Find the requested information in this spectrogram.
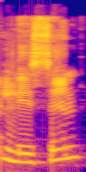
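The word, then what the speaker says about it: listen: तो इसे हम पढ़ते हैं लिसन, ठीक है। ओके, लिसन, ठीक है। इसे लिटन नहीं पढ़ना है, ठीक है।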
